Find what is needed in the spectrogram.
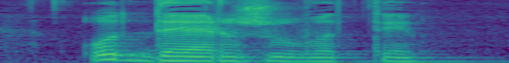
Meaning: to receive, to get, to obtain
- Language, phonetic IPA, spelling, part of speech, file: Ukrainian, [ɔˈdɛrʒʊʋɐte], одержувати, verb, Uk-одержувати.ogg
